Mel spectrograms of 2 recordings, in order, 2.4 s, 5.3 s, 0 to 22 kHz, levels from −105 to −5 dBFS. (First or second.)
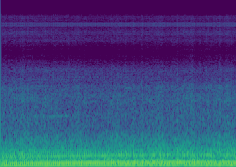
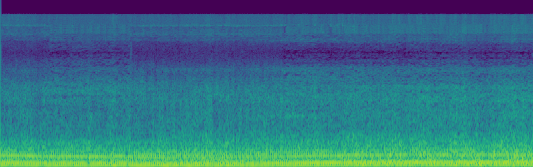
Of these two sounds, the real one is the first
